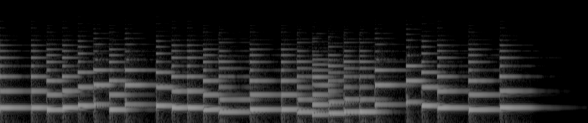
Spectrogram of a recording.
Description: Erromantzea
Eibar < Debabarrena < Gipuzkoa < Euskal Herria
AB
